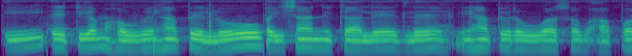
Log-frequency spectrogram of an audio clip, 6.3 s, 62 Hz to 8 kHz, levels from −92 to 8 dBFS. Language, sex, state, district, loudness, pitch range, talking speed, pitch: Bhojpuri, male, Uttar Pradesh, Gorakhpur, -26 LUFS, 125-135 Hz, 135 wpm, 130 Hz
